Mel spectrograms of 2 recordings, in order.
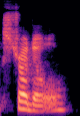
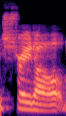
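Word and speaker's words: Stradal: He says it's Stradul, like Stradul. Stradul. – Oh, okay. – So okay. I've been saying straight all my whole life. It's Stradul.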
